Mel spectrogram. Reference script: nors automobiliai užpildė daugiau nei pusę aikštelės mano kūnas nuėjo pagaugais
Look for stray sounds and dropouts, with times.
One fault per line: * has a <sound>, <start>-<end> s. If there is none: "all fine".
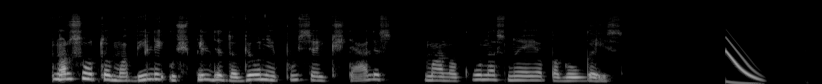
* has a chirp, 7.3-7.7 s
